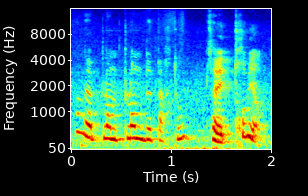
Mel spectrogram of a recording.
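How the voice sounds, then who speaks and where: A woman's voice: high voice, quick pace, mellow, a little hiss or hum. A woman hosting a casual life-sim let's play, chatting away and talking to her character as she plays. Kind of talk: casual gameplay commentary.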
